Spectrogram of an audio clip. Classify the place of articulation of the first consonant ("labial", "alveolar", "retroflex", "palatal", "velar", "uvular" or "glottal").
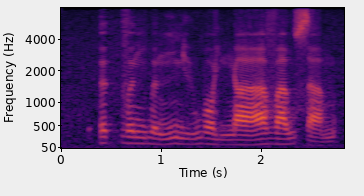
glottal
